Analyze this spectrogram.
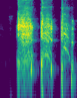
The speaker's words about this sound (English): I do apologize if any of my coughs make it in because there's just like a situation going on in my throat right now. And it's not coronavirus.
